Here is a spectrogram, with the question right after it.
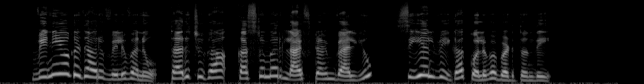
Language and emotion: Telugu, neutral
